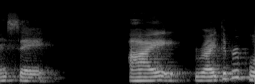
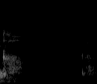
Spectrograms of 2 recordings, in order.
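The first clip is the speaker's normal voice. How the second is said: unvoiced, very soft whisper; whispered inner voice; 25 dB quieter, slower than usual. Inner voice urging her to go, whispered. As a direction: whisper it like a voice in your head. Inner voice she heard, acted out.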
